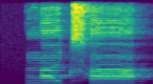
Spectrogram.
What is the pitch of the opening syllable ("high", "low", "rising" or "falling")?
high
